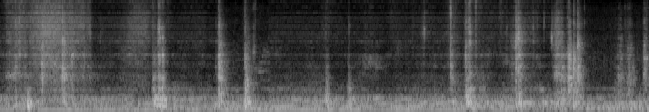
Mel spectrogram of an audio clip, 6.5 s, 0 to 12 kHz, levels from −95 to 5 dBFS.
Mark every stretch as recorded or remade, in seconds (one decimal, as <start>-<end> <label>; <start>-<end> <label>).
0.0-2.2 remade; 2.2-2.7 recorded; 2.7-5.7 remade; 5.7-6.5 recorded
